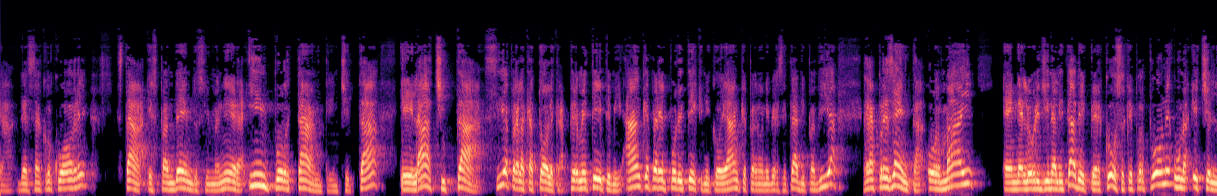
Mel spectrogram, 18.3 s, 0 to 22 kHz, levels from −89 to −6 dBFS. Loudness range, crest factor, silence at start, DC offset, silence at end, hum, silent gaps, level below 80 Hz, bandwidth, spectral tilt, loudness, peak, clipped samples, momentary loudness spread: 3 LU; 14 dB; 0 s; under 0.1%; 0 s; none; 14.90-15.01 s; -58 dBFS; 10.5 kHz; -7.5 dB/octave; -16 LUFS; -2 dBFS; under 0.1%; 9 LU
